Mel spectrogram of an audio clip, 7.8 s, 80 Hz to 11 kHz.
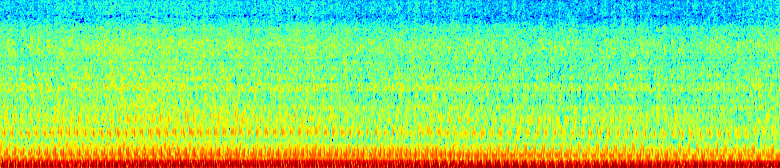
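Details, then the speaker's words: Dodge Hellcat Magnum supercharged V8 after TCM repair and new fuel line, open headers with no exhaust: deep loud even burble, steady beat, no knocks or misses; running smoothly and healthy. "she now runs and she will drive once well she does drive but um I don't have an exhaust on there it's just open headers"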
